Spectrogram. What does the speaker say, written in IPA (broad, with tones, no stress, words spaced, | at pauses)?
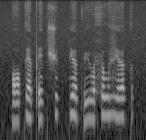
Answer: ɔ˨˦kɛ˧pʼe˧kʃy˦k pʲœ˦˨pʼy˧u̯ ħu˦vʲœ˦k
